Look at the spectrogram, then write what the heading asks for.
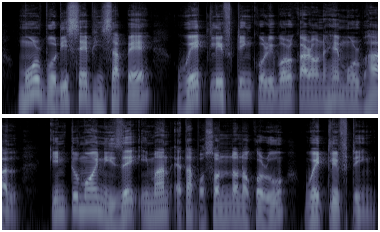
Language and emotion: Assamese, neutral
